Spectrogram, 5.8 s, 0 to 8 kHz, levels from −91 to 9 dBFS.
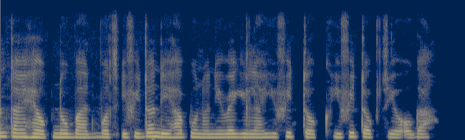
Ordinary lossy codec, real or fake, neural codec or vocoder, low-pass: none; real; none; 7.2 kHz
